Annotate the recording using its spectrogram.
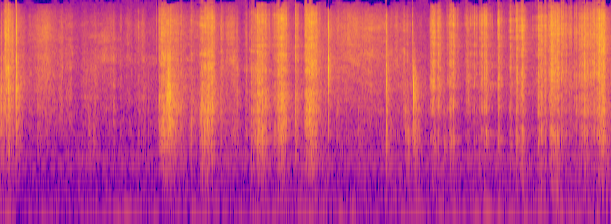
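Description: A sheet of plain copier paper being torn by hand in a series of short, irregular rips, starting about one and a half seconds in.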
